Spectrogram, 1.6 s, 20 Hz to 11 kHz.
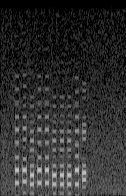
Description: DTMF, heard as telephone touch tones, dialled by machine, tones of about 50 ms. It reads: 6916611130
